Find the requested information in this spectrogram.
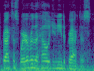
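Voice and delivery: usual speaking voice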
